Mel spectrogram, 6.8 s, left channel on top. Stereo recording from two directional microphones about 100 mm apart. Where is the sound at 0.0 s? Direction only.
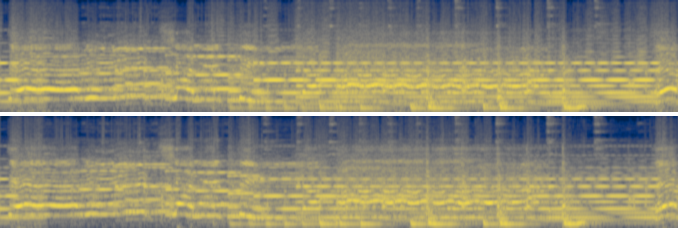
25° right (ahead or behind).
